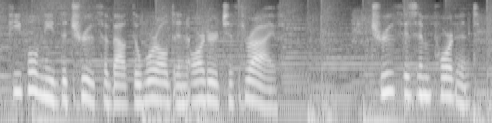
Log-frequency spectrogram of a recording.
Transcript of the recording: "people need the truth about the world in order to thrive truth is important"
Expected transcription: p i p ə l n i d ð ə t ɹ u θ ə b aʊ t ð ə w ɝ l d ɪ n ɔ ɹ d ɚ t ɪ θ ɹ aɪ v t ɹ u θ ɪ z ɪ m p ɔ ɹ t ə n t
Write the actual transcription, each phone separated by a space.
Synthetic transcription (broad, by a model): p i p l n i d ð ə t ɹ u θ ə b aʊ t ð ə w ɝ l d ɪ n ɔ ɹ d ɚ t ɪ θ ɹ aɪ v t ɹ u θ ɪ z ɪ m p ɔ ɹ t n t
